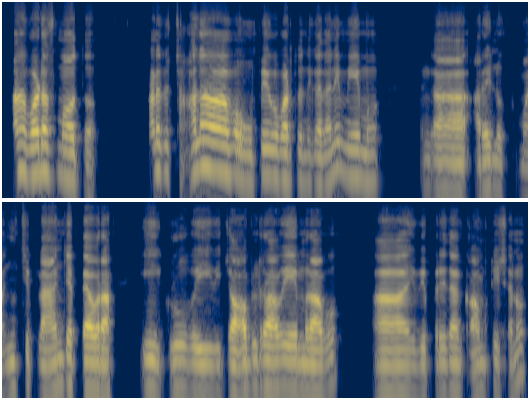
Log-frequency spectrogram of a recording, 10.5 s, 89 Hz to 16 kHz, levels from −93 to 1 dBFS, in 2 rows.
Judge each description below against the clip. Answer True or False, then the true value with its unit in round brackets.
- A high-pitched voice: False (120 Hz)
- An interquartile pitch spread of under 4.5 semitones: False (4.8 semitones)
